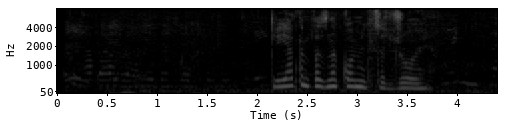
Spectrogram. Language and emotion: Russian, neutral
